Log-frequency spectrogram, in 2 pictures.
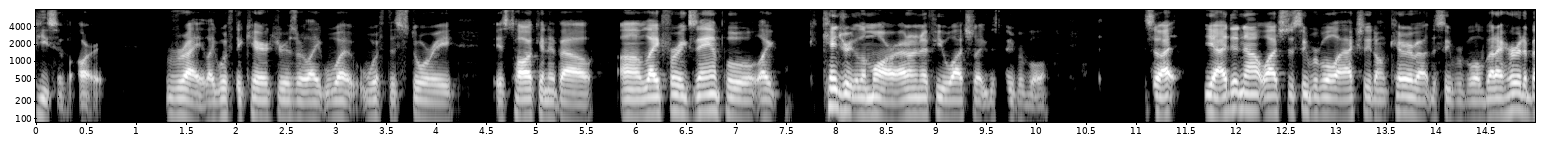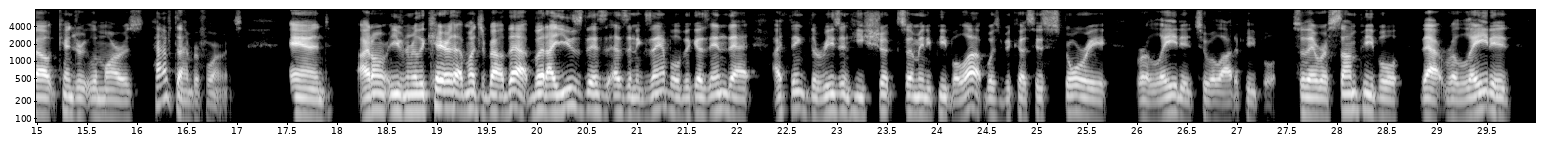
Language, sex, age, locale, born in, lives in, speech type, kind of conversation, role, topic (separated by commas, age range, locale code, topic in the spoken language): English, male, 30-34, en-US, United States, United States, conversation, podcast, guest, What makes certain stories connect with people all around the world?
